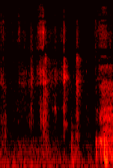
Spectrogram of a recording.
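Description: Near silence, with a few faint soft clicks and rustles from a plastic action figure being handled.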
